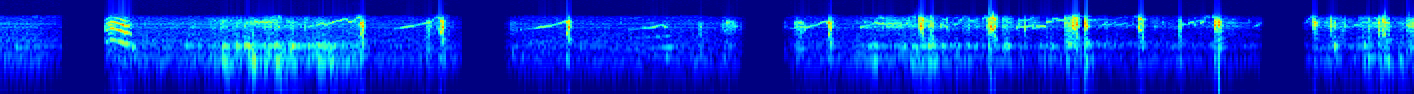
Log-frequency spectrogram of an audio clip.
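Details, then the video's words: Little owls fighting in a Dutch nest box on a January morning, one owl having bitten the other: dense scuffling and scratching mixed with shrill rising squeals and harsh screeches in a chaotic overlapping stream. "Little Owl - fight in the nest box an Owl has bitten the another"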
